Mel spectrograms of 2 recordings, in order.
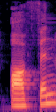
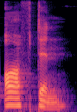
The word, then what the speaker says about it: often: Você pode pronunciar very often, often, como se não tivesse o T, ou often, often.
